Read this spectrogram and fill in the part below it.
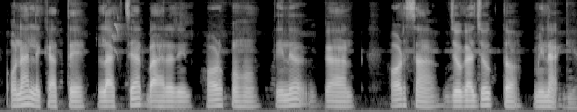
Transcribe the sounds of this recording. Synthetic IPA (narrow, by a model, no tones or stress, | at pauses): ɔnalɛkat̪ɛ | laɡt͡ʃaɾbaɦɾɛɾinhɔɽkɔ̃ɦɔ̃t̪inəʔɡan | hɔɽsãd͡ʒoɡad͡ʒoɡt̪ɔ | mina̰ʔɡɛja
